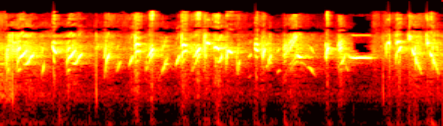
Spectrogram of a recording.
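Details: European goldfinch, Dahouara in Souk Ahras, delivering a dense burst of high, sparkling twitters and buzzy trills with one short sustained pure note near the end.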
